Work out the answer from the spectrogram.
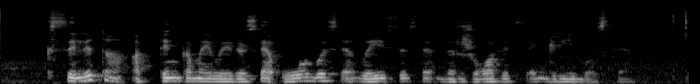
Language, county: Lithuanian, Panevėžys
